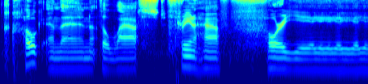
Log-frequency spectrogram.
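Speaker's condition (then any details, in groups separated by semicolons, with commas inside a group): Stutter; stutter since young childhood, speech help stopped around age 11 or 12, therapy, 12-step programs, now sober; still stutters, public speaking still hard, sounded fluent on air, feels safe in studio; stutters on f of furniture mover, no stutter when drunk, cares less when feeling safe; repeated sounds, prolonged sounds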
